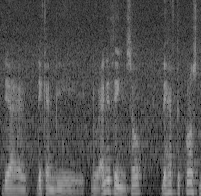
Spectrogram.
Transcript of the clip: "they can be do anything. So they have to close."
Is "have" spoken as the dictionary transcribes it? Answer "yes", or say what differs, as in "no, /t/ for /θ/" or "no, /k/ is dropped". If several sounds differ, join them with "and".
no, /f/ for /v/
